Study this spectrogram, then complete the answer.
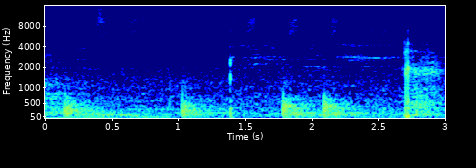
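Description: A teacher writes on a board in a classroom lesson. Chalk or marker strokes come in quick, faint, irregular scratches and taps.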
